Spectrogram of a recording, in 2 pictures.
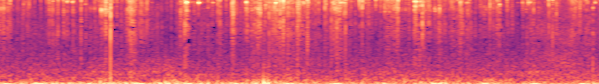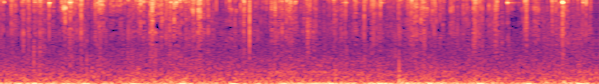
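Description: A shell-chip bracelet with white beads and silver spacers is handled with both hands, as nails and fingertips shake and jingle the pieces. The result is a quiet, continuous patter of short, bright clicks and light clinks that overlap with no settled rhythm.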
